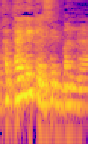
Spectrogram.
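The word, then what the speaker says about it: phthalic: क्यों, क्योंकि इस रिएक्शन में आप जो फथैलिक एसिड बन रहा है ये क्या है, फथैलिक एसिड, इसको थैलिक एसिड भी कहते हैं, पीएच साइलेंट रहता है।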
